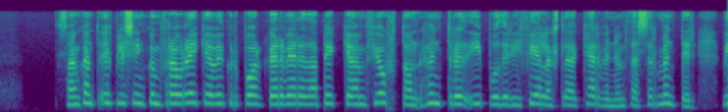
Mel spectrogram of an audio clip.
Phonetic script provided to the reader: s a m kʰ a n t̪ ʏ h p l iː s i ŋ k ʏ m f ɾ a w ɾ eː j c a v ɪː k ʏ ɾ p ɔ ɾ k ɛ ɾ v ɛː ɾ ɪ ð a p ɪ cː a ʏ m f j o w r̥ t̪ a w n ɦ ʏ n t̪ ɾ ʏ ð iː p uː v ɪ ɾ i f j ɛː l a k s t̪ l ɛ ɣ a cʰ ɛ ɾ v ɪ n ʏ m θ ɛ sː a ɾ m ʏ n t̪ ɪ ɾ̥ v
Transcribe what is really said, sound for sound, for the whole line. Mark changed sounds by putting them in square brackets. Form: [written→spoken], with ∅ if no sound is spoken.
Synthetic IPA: s a m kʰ a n t̪ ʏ h p l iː s i ŋ k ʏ m f ɾ a w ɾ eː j c a v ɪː k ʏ ɾ p ɔ ɾ k ɛ ɾ v ɛː ɾ ɪ ð a p ɪ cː a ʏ m f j o w r̥ t̪ a w n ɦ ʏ n t̪ ɾ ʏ ð iː p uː [v→ð] ɪ ɾ i f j ɛː l a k s t̪ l ɛ ɣ a cʰ ɛ ɾ v ɪ n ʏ m θ ɛ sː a ɾ m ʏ n t̪ ɪ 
